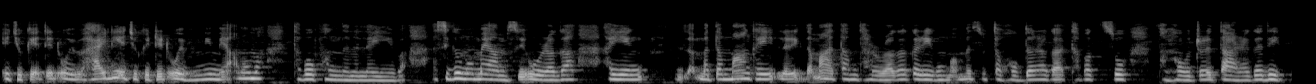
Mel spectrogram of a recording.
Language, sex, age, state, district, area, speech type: Manipuri, female, 18-30, Manipur, Bishnupur, rural, spontaneous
